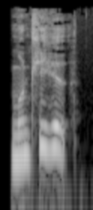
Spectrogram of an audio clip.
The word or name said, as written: mundtlighed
